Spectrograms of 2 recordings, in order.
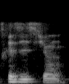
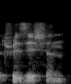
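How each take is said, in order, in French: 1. Le nom se prononce avec des sons français. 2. Le nom se prononce avec des sons anglais. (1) "en France, on le prononce Treesition" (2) "quand on parle avec les anglophones, c'est plutôt Treesition"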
